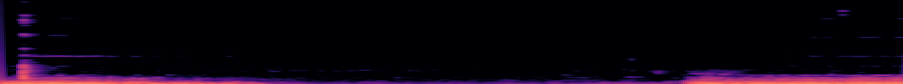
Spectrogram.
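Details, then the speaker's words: A pet dog snoring in the background while its owner talks. "But you can hear my dog snoring. Let him know he's cute."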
